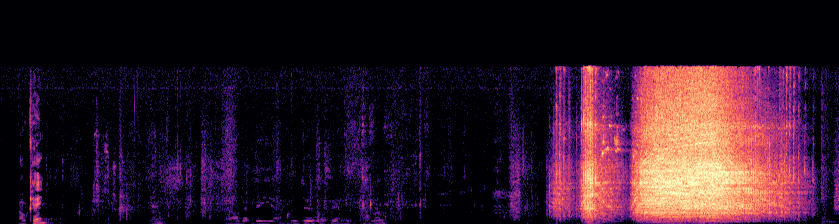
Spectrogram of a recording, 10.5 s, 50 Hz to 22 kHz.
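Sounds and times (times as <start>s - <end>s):
speech: 0.2s - 0.8s, 2.9s - 5.0s
power drill bit reopening a hole to clear debris: 6.8s - 10.2s.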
